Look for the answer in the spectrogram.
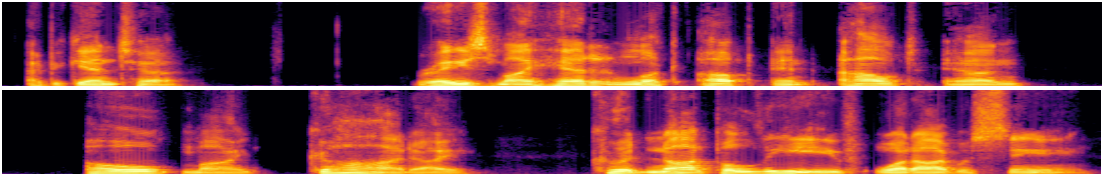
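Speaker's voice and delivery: normal talking voice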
